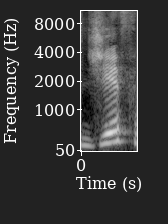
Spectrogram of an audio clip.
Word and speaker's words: GIF: It is GIF with a J. The person who invented it said that that is how it's pronounced.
